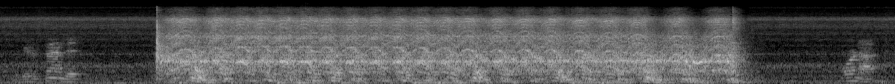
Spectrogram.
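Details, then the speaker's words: Rebuilt forged RB25 engine, first start attempts with low battery: about six seconds of steady starter cranking with no catch; no start caused by an ECU programming fault, fixed after reloading the program. "but the first couple times trying it I knew it wasn't gonna start because it was like some weird stuff going on with the in the the program"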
